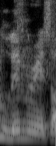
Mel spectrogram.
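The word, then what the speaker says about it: Lumryz: It's called Lumeris. I'll spell it L-U. – Yeah. – M-R-Y-Z.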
